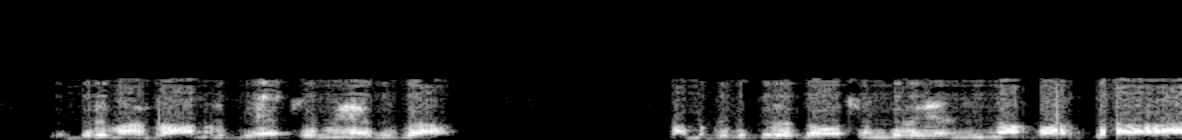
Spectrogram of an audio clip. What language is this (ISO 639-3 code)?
ara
